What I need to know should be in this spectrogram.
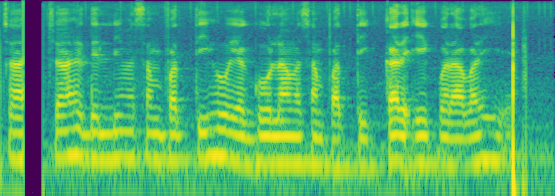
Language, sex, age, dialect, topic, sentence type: Hindi, male, 18-24, Awadhi Bundeli, banking, statement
